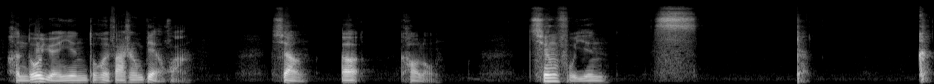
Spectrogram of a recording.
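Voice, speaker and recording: Deep-voiced man calmly teaching pronunciation. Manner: measured, methodical explaining. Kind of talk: recorded lesson narration.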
